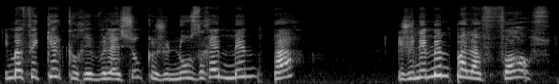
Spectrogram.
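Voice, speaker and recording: Cameroonian woman in her thirties, high-pitched and sharp, preachy social media rant, dry close sound. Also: dry recording. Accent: Cameroonian French. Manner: impassioned, preachy, stumbles and repeats words. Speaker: social media personality and entrepreneur. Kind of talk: emotional direct-to-camera social media monologue.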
